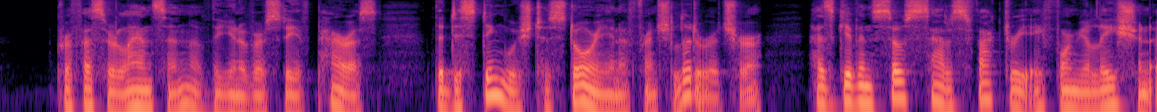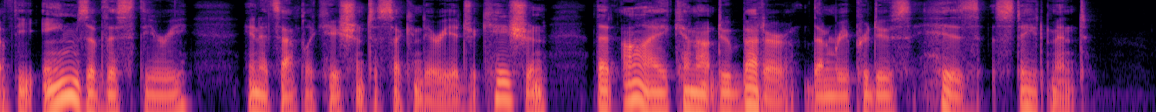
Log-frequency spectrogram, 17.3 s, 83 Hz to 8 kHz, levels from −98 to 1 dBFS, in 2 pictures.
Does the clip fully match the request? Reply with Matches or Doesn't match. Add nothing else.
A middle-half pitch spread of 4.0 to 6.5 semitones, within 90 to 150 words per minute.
Matches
